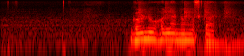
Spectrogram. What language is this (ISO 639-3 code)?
nep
